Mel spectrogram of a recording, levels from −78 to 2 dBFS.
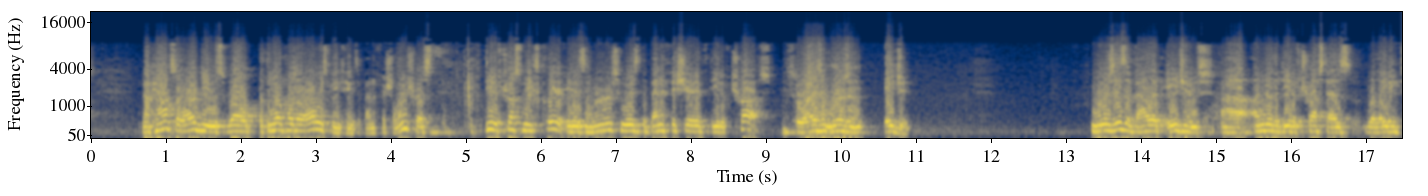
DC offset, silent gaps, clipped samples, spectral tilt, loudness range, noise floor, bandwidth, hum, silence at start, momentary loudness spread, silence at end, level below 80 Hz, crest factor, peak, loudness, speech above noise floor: under 0.1%; none; 0.3%; -5 dB/octave; 4 LU; -42 dBFS; 11.5 kHz; none; 0 s; 7 LU; 0 s; -34 dBFS; 6 dB; 0 dBFS; -7 LUFS; 36 dB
